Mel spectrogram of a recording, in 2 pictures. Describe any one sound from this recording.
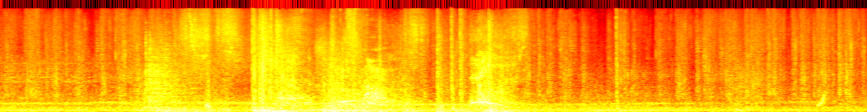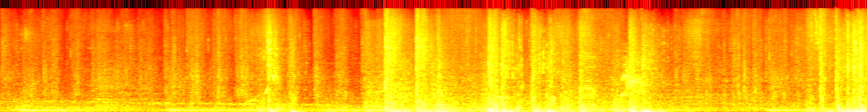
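Game combat sounds clash and burst as a character fights monsters.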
